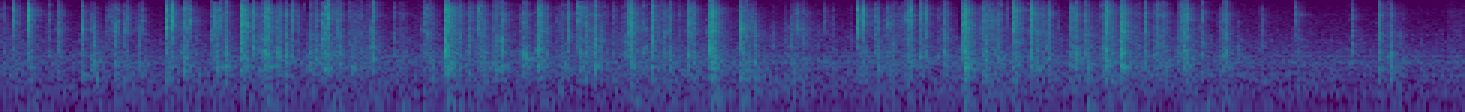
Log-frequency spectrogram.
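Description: Long painted nails type steadily on a pink low-profile plastic computer keyboard with white keys resting on a wooden desk. The result is a rapid run of bright, crisp plastic clicks and taps with almost no low end, each dying away almost instantly. The rhythm varies in loudness and pauses briefly partway through.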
